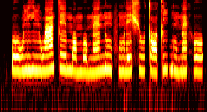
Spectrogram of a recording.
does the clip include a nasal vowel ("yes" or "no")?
yes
